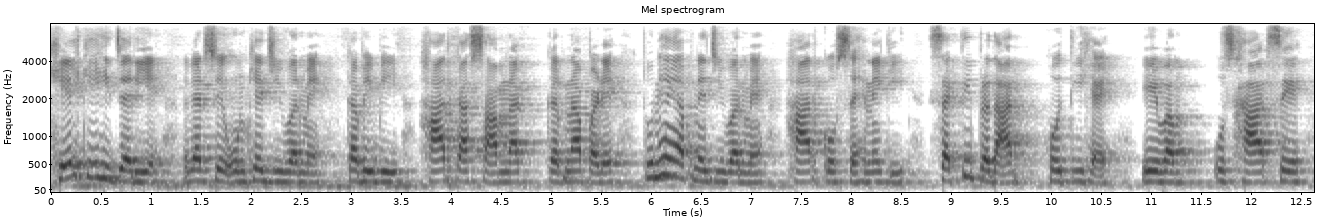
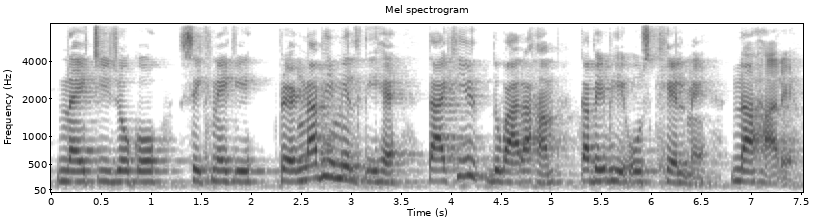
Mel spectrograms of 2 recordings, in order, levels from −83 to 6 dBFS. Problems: background sounds at intervals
